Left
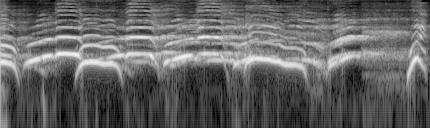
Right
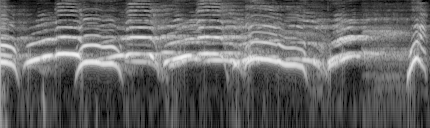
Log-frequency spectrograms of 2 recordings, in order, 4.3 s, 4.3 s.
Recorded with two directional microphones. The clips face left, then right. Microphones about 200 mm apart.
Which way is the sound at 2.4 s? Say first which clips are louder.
Left 3 dB; centre (ahead or behind).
